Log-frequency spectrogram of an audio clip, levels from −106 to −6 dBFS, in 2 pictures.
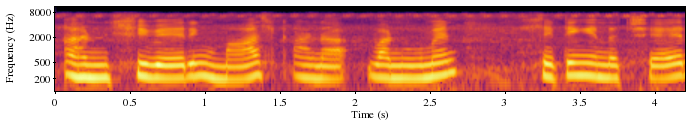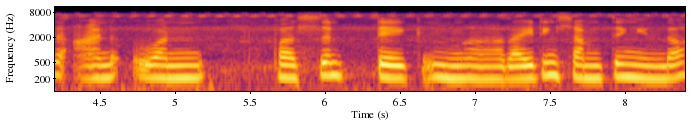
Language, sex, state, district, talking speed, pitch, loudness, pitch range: English, female, Punjab, Kapurthala, 150 wpm, 215 Hz, -17 LUFS, 210-230 Hz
